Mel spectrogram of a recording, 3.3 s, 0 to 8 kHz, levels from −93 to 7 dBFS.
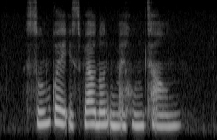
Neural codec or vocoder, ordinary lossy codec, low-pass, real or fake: none; none; none; real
